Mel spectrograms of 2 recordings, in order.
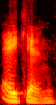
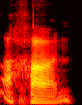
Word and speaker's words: Achan: not supposed to, and his name in Hebrew is Achan. But nobody says that, and they pronounce it in English. They say like Achan, and so he got on me about that.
